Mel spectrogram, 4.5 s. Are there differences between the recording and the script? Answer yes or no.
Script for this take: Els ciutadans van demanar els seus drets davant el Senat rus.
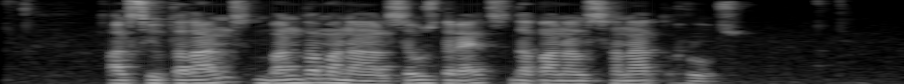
no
